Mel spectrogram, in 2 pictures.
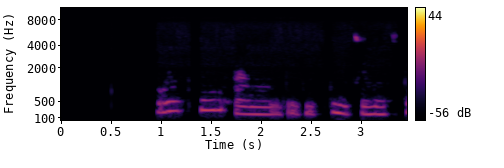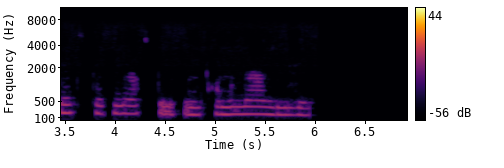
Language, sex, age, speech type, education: Nigerian Pidgin, female, 15-29, spontaneous, tertiary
